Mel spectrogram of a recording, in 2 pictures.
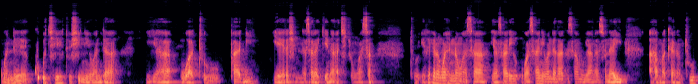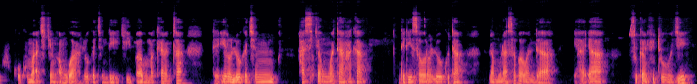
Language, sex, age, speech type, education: Hausa, male, 30-45, spontaneous, tertiary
